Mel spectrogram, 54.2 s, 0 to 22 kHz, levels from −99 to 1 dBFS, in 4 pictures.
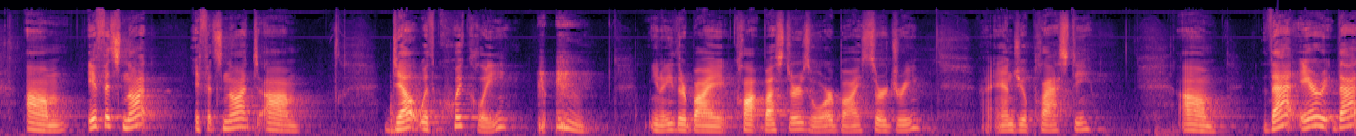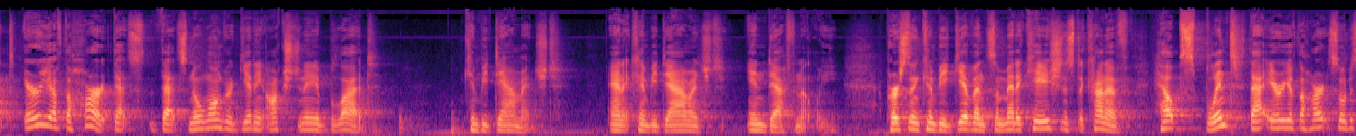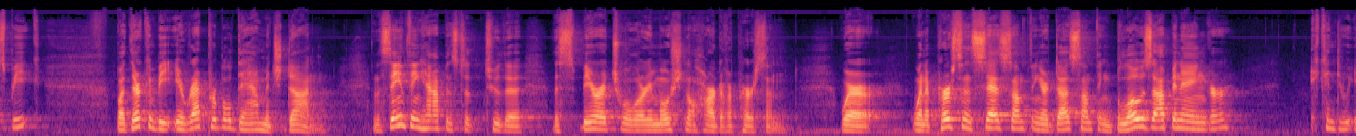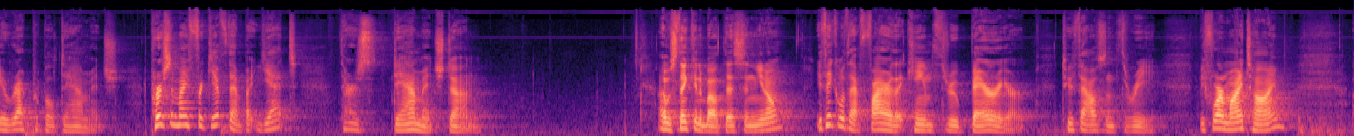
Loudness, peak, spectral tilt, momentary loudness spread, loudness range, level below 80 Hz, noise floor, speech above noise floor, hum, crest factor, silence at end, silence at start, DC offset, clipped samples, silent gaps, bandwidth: -21 LUFS; 0 dBFS; -3.5 dB/octave; 16 LU; 6 LU; -60 dBFS; -60 dBFS; 39 dB; none; 22 dB; 0.1 s; 0.1 s; under 0.1%; under 0.1%; none; 17.5 kHz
